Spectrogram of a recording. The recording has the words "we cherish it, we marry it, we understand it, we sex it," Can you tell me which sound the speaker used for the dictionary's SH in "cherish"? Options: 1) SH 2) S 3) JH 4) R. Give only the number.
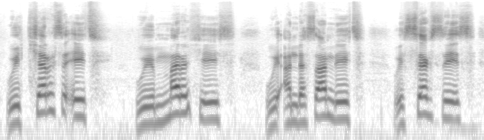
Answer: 2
